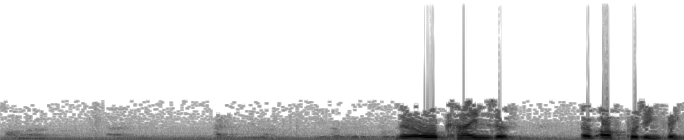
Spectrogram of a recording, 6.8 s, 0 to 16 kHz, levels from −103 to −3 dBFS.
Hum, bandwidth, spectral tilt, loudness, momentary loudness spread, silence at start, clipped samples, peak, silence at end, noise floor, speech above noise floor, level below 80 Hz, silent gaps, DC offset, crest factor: none; 4.8 kHz; -9 dB/octave; -11 LUFS; 27 LU; 0.2 s; 0.1%; 0 dBFS; 0 s; -39 dBFS; 26 dB; -46 dBFS; none; 1%; 14 dB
